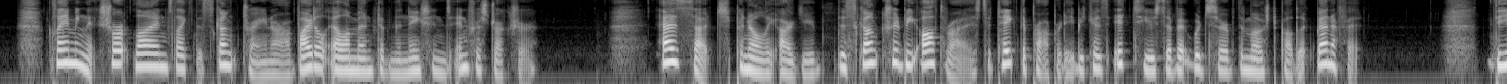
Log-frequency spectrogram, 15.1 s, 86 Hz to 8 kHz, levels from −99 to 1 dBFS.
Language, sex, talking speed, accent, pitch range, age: English, female, 165 wpm, American, 175-235 Hz, 50-69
